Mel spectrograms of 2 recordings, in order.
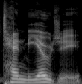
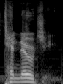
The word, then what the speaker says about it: Tennoji: Also, I kept pronouncing Tennoji wrong. I was pronouncing like I did the guy from the Zero Escape series, Ten Miyoji. But no, this is Tennoji.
